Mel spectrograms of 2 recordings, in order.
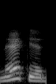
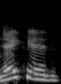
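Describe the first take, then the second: First: The word is pronounced 'neck-id'. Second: The word is pronounced 'nay-kid'. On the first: The person has no clothes on and is up to something. "N E K K I D ... you're up to something" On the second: The person simply has no clothes on. "naked means you don't have clothes on"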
